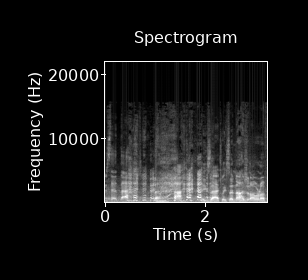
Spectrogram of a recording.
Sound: laughter

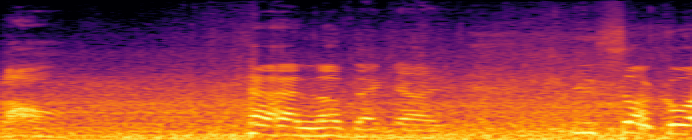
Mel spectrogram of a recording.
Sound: laughs

